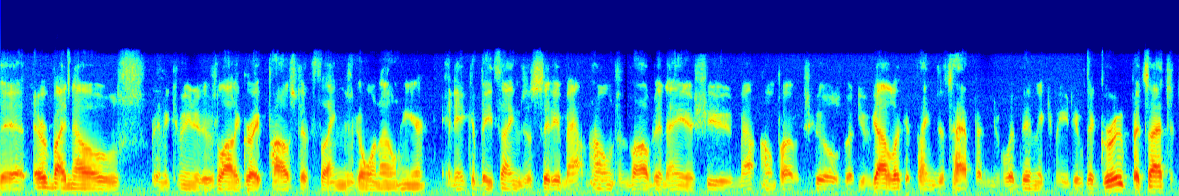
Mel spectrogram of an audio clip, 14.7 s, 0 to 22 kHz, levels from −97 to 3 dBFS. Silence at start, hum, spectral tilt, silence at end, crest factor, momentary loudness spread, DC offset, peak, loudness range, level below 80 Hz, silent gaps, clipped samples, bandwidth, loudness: 0 s; none; -5.5 dB/octave; 0.1 s; 20 dB; 12 LU; under 0.1%; 0 dBFS; 4 LU; -48 dBFS; none; under 0.1%; 7.6 kHz; -20 LUFS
